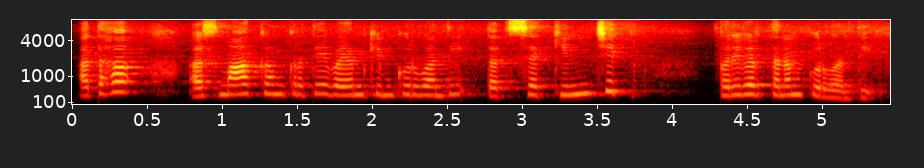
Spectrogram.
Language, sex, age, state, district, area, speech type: Sanskrit, female, 30-45, Karnataka, Shimoga, rural, spontaneous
